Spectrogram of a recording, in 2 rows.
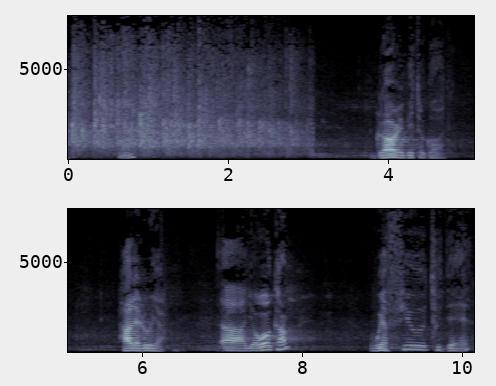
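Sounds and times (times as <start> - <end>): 
hand clapping: 0.0 - 3.1
speech: 0.6 - 1.0, 3.9 - 4.8, 5.8 - 6.4, 7.0 - 8.0, 8.8 - 10.1.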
